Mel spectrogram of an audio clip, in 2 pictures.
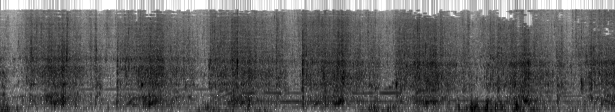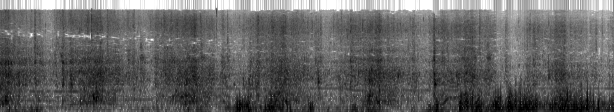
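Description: Muddy water splashing and sloshing in irregular bursts as a pot scoops through the shallow water of a flooded rice field. From about two-thirds of the way in, wind rumbles on the microphone over the splashing.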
